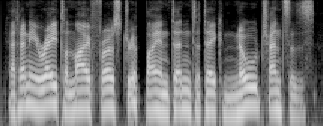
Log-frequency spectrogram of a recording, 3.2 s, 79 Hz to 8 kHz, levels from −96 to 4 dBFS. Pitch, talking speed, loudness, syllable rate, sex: 140 Hz, 240 wpm, -17 LUFS, 5.4 syllables/s, male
